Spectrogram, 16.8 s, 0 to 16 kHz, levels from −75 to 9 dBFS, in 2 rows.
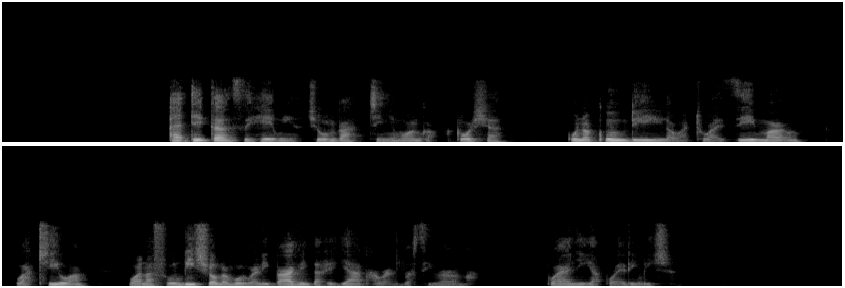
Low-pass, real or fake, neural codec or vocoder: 7.2 kHz; fake; codec, 16 kHz, 0.5 kbps, FunCodec, trained on LibriTTS, 25 frames a second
